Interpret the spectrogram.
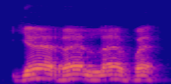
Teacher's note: स्वर तंत्री में कंपन होता है। कंपन होता है उन्हें सघोष व्यंजन कहते हैं।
